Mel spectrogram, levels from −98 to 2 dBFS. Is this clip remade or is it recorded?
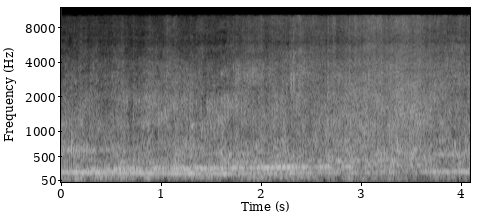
remade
